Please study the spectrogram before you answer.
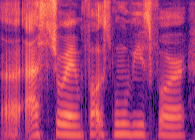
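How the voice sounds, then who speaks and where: A woman's voice: medium pitch, flat delivery, moderate pace, a little mellow, dry recording. A woman, an actress chatting bubbly in an interview. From Malaysia. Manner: bubbly, chatty, lots of fillers. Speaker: actress guest. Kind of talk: casual interview chat.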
